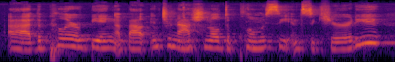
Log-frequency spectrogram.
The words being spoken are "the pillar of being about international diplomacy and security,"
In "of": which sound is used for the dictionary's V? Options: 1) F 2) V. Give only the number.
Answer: 2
